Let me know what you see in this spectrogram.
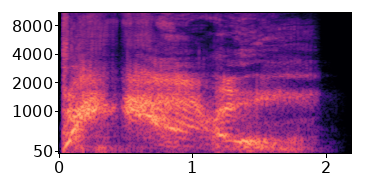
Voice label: dying, en US; Rengar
